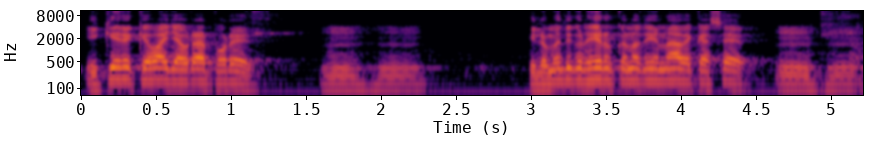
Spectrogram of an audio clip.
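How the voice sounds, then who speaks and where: A man's voice: medium pitch, a little fast, mellow. A man preaching as a pastor, telling a long story and acting out the dialogue, in a church hall before an audience. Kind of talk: storytelling sermon.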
